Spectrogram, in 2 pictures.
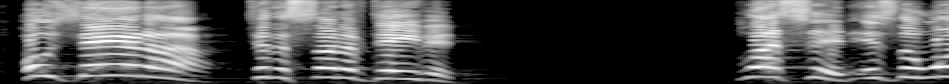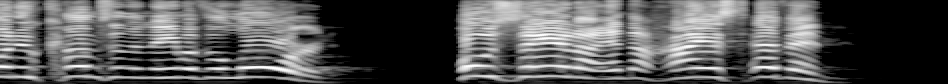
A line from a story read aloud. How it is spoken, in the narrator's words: They all shouted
